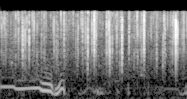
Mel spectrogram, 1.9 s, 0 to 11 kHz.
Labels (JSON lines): {"label": "biophony, cascading saw", "recorder": "SoundTrap 600 or HydroMoth"}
